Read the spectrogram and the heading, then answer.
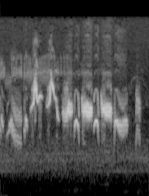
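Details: Western Orphean Warbler, a scarce and elusive summer visitor, singing a fast run of short warbled, whistled phrases, some repeated; another bird answers more distantly in the background.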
